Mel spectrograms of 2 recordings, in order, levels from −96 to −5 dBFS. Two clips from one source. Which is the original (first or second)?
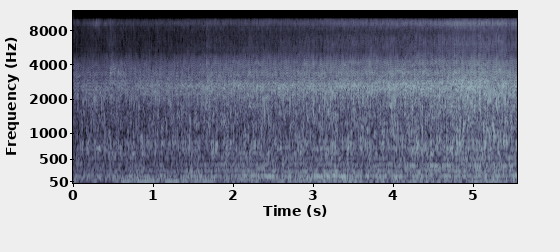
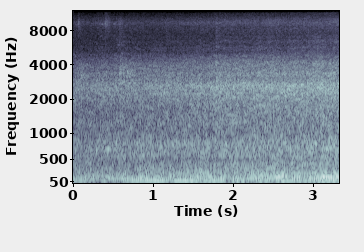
second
